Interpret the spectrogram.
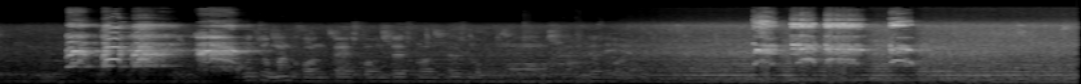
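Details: Red junglefowl crowing during traditional decoy luring of young wild junglefowl in Sumatra, Indonesia: two bursts of harsh, broken crows, the first around the start and a second near the end, with lower chatter and background murmur between them.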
